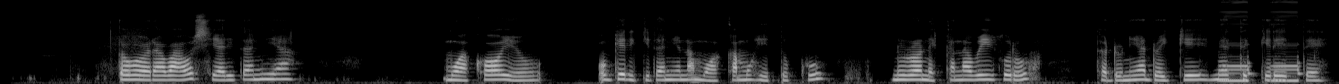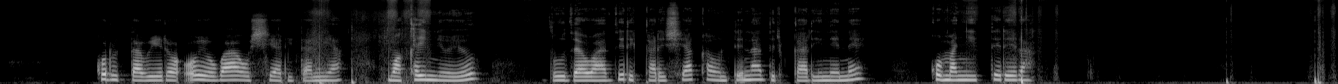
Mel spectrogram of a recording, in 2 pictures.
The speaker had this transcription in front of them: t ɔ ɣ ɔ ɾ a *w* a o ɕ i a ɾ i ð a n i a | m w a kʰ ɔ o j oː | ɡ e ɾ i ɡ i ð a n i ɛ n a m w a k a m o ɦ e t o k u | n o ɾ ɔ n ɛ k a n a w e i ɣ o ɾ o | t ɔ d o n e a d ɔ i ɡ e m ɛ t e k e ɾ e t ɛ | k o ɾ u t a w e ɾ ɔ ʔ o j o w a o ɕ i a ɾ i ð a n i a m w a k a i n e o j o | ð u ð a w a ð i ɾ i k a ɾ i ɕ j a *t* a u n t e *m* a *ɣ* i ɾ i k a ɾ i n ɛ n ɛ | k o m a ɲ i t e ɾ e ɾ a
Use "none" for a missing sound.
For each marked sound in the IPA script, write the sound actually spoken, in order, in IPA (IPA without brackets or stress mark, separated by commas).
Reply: w, k, n, ð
